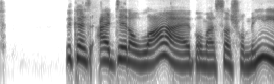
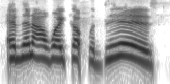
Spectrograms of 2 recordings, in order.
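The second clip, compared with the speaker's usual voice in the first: normal talking voice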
